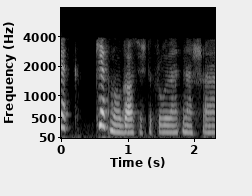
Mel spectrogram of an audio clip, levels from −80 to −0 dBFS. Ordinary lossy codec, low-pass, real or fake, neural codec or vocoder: AAC, 16 kbps; 7.2 kHz; fake; codec, 16 kHz in and 24 kHz out, 1 kbps, XY-Tokenizer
